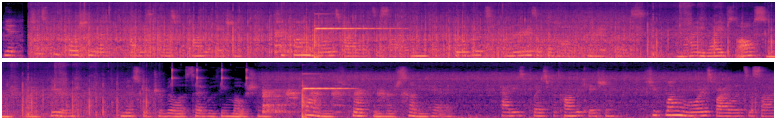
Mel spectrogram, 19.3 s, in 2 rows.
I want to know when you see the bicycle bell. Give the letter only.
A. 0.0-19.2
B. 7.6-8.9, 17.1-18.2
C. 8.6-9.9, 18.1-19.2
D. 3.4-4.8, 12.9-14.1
D.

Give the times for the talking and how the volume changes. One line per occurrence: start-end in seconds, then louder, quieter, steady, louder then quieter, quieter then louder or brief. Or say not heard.
0.0-19.2 steady.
